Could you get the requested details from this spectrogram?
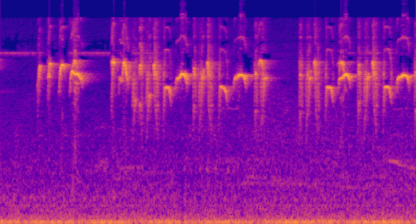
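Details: Copper-throated sunbird giving high, thin, tinkling chirps in short quick phrases separated by brief pauses, opening with a faint sustained whistle.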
